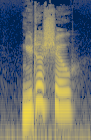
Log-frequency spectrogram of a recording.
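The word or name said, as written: nytårsshowet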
